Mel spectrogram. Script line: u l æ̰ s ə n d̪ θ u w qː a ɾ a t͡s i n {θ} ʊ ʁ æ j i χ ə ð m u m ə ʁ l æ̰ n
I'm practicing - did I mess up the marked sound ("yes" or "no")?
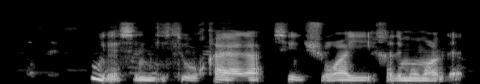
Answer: yes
